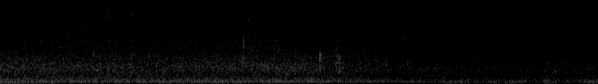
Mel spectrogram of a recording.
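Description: Clear water trickles over rocks.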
